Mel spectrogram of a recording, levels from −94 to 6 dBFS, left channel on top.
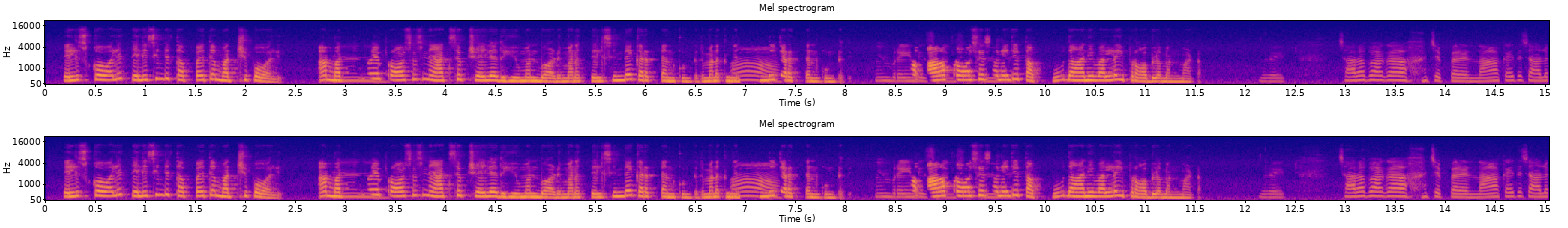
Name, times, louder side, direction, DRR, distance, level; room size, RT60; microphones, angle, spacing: voice 1, 0.2-2.4 2.7-8.0 8.7-11.5, equal, ahead, 0.6 m, -23 dB
voice 2, 2.8-3.4 6.9-7.4 8.3-9.7 12.1-15.0, right 2 dB, 20° right, 3.9 m, -36 dB
head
